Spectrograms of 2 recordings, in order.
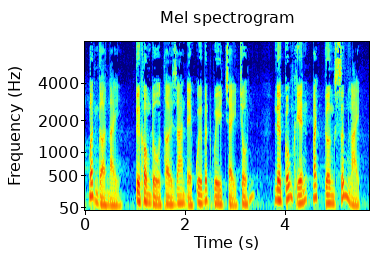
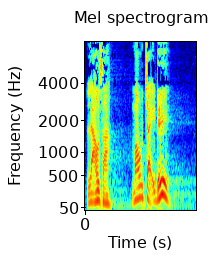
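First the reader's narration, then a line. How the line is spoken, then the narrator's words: Screaming. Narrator (Vietnamese): miệng gào thét với Quy Bất Quy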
